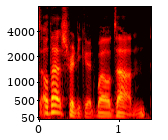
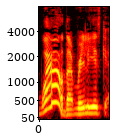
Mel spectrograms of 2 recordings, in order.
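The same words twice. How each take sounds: First: Much softer, holding back a laugh; quietly faking praise for a bad drawing; suppressed laughter. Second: Higher, brighter wow of real praise; father thrilled by son's tractor drawing; genuinely excited. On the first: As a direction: praise while stifling a giggle. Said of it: "difficult to suppress laughter". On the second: Retold or imitated. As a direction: let real delight into it. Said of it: "I was excited".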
